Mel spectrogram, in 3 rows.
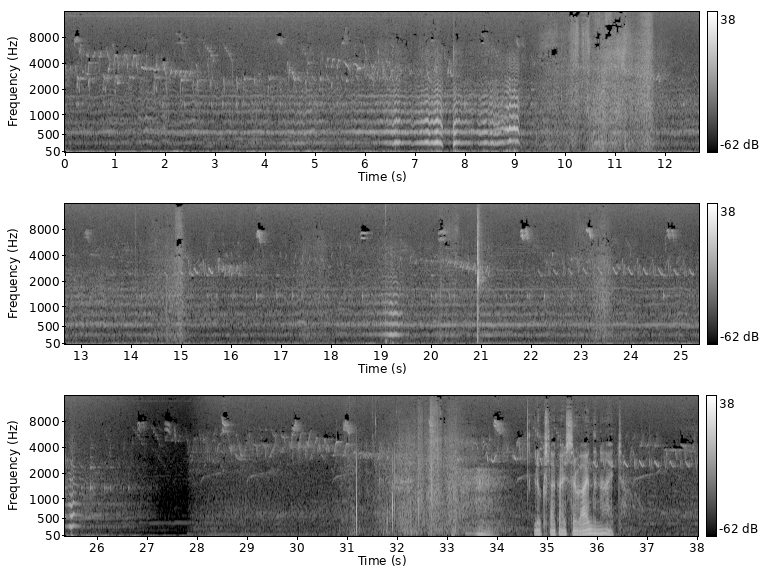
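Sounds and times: mosquitoes whining: 0.0 - 27.8, 33.0 - 34.4
bird calls: 0.0 - 38.0
sharp click: 20.9 - 21.2.

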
